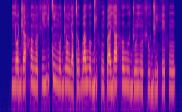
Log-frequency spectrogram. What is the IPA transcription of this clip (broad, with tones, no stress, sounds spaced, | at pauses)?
j ɔ˨ d͡ʒ a˨˦ h ɔ̃˦˨ d ɔ̃˨ ʃ i˧ j i˦ t ĩ˦˨ m o˨˦ d͡ʒ ɔ̃˦˨ ɡ a˨ t o˧ b a˦ w o˧ ɡ i˧ f ũ˨ k͡p a˨˦ j a˦ h o˦ w u˧ d͡ʒ ũ˧ j ũ˨ ʃ u˨˦ d͡ʒ i˧ h e˦ f ũ˧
